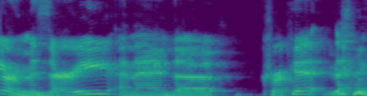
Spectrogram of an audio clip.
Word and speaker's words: Missouri: There like was misery or yeah. Missouri, and then the crooked.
